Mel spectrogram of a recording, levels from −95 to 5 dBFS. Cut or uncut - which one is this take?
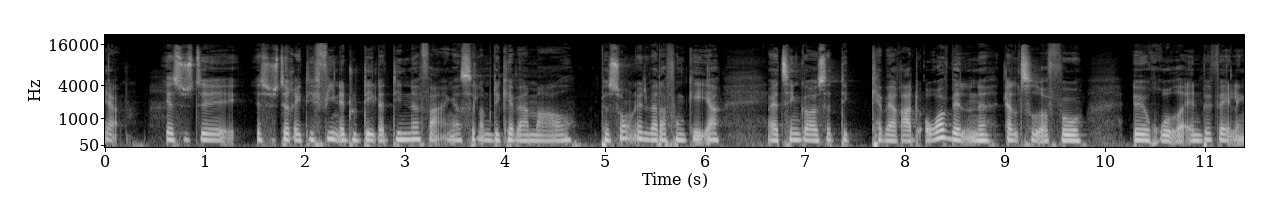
uncut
